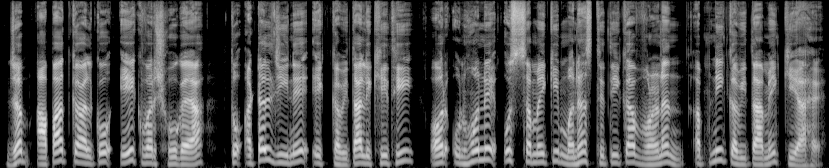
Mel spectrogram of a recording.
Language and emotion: Hindi, neutral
